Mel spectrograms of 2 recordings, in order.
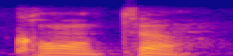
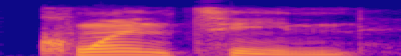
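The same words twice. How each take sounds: First: The name is pronounced the French way. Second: The name is pronounced the English way.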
